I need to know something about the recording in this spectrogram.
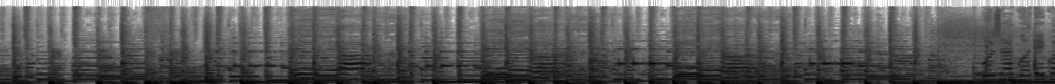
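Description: Upbeat pop song playing loudly and steadily, with a punchy rhythmic beat, bass and layered instruments filling the whole clip, no speaking over it.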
